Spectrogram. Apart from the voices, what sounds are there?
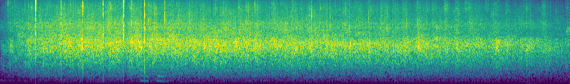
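audience applause for the committee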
